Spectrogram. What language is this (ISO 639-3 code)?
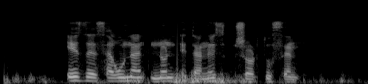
eus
